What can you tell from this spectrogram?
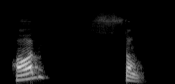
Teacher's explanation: paroxítonas. A penúltima sílaba é a mais forte.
